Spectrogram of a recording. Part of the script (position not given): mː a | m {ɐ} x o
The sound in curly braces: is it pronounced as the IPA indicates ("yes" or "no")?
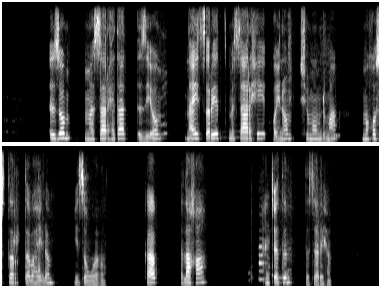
yes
